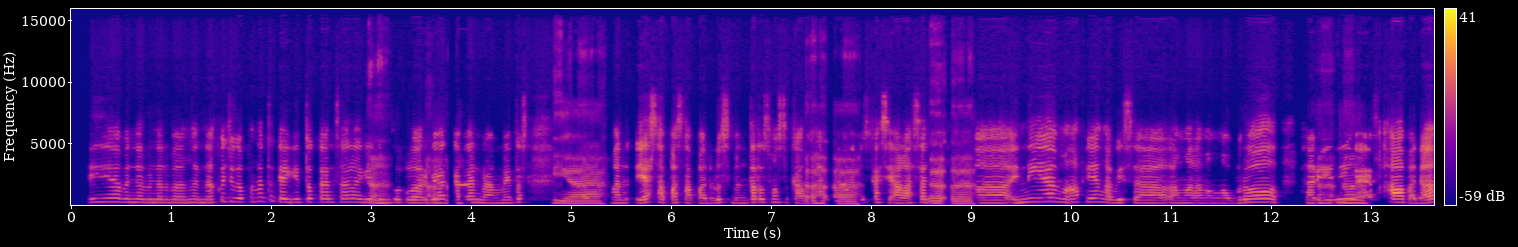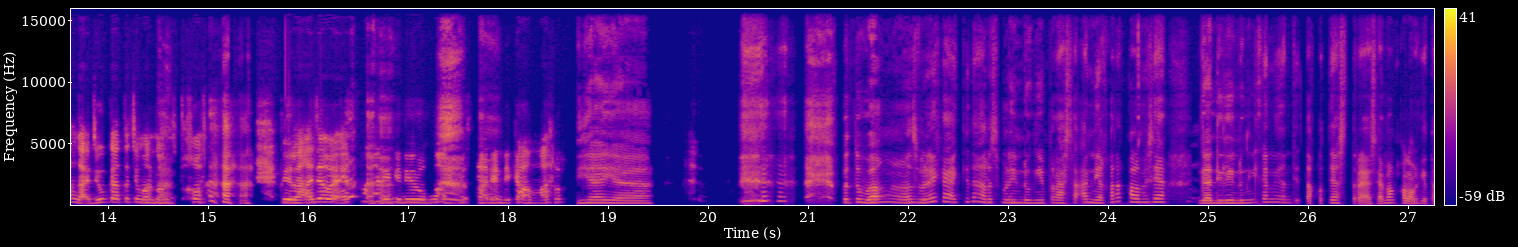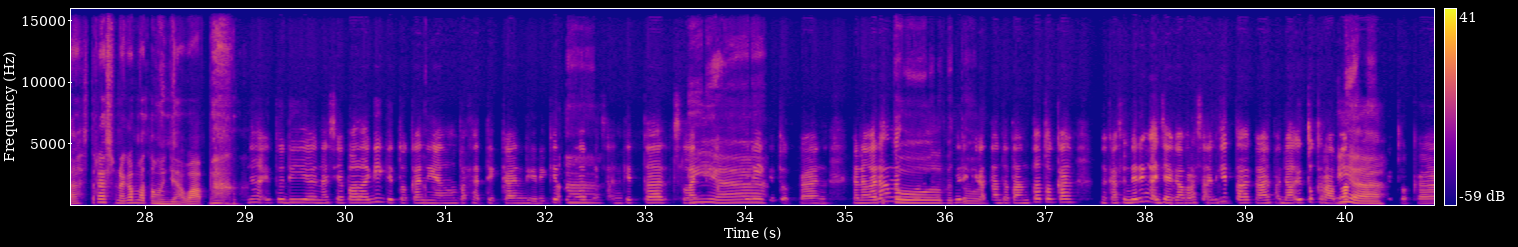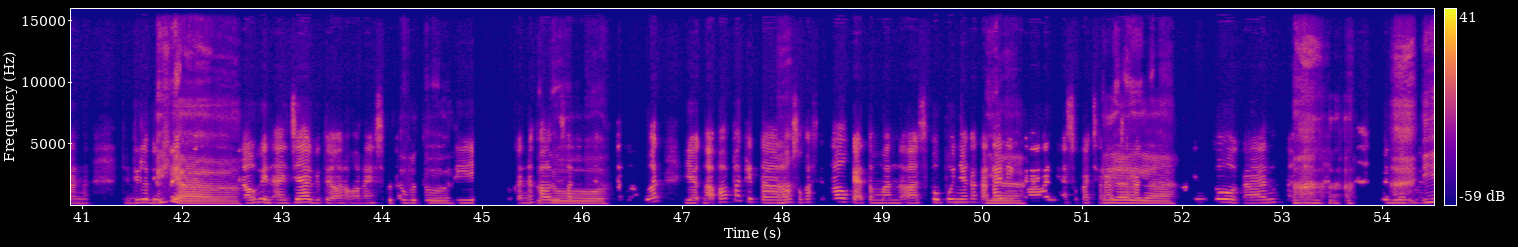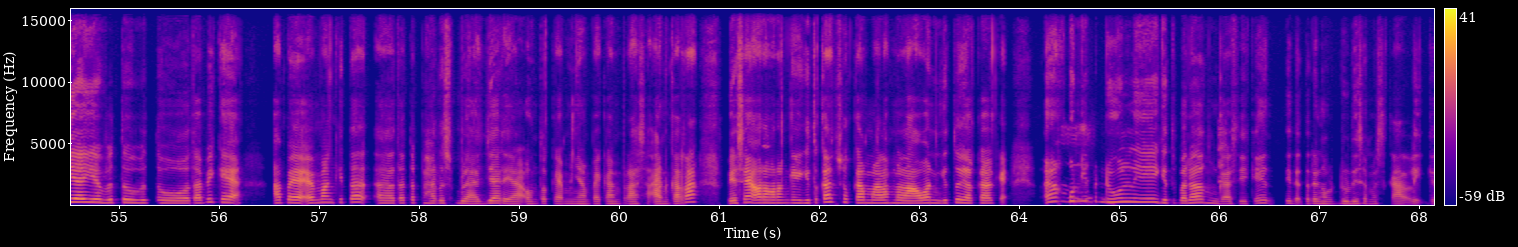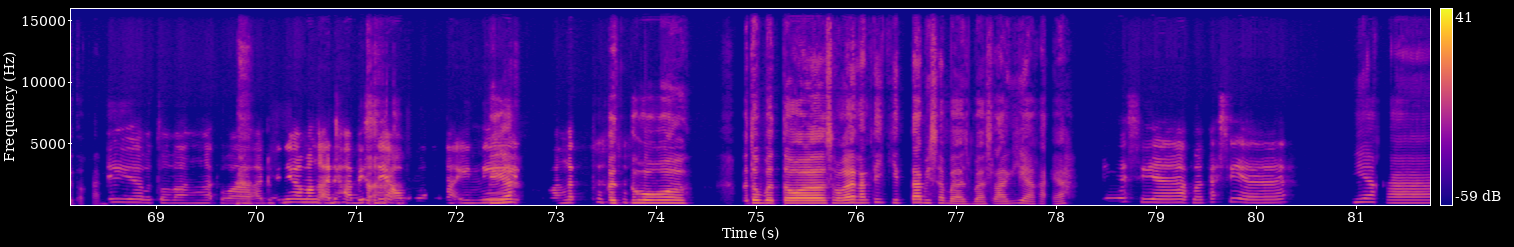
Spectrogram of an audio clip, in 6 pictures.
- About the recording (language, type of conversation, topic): Indonesian, unstructured, Bagaimana cara kamu menghadapi anggota keluarga yang terus-menerus mengkritik?
- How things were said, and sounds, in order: static; distorted speech; laughing while speaking: "cuman nonton. Bilang aja WFH … seharian di kamar"; laugh; tapping; other noise; chuckle; laugh; chuckle; chuckle; laugh; other background noise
